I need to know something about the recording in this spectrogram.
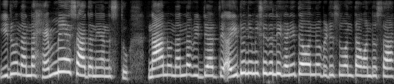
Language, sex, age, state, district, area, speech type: Kannada, female, 30-45, Karnataka, Shimoga, rural, spontaneous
